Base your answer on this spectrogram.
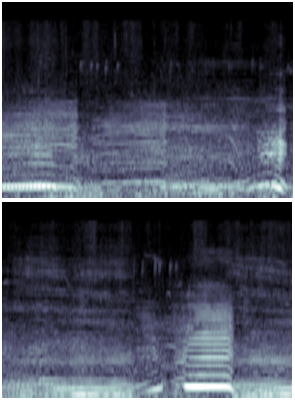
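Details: Traditional Beef Shorthorn cattle, a herd coming over in the morning to say good morning; several overlapping deep, drawn-out moos with rich harmonics, some wavering and bending in pitch, plus one loud steady bellow near the end.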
